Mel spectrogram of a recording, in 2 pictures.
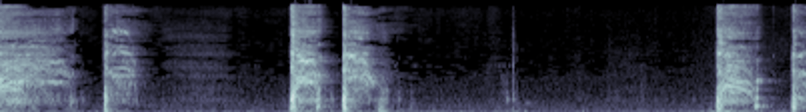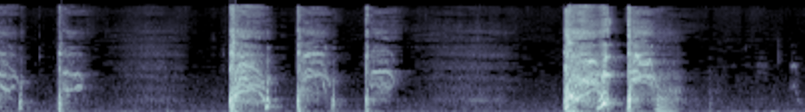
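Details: Repeated clusters of harsh coughs, about a dozen bursts in runs of two to four with quiet gaps between: a coughing fit.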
